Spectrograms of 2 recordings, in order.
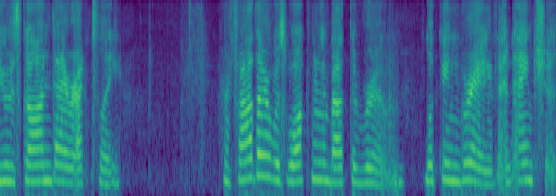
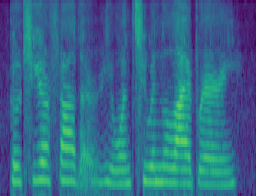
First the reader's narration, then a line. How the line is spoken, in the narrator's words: said in a whisper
